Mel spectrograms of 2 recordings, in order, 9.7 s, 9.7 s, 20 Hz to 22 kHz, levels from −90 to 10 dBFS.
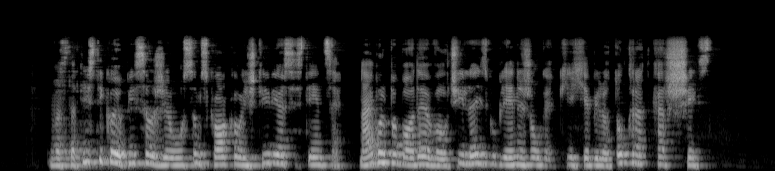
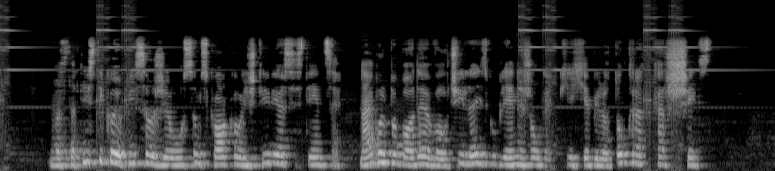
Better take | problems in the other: first | background sound (Bicycle bell); 19 dB below the speech

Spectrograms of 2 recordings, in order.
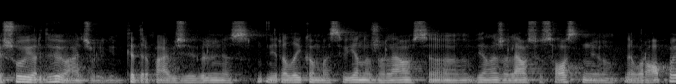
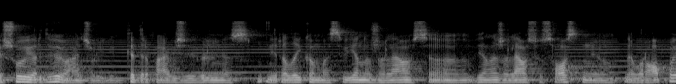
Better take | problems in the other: first | background sound (Wind instrument, woodwind instrument); 16 dB below the speech

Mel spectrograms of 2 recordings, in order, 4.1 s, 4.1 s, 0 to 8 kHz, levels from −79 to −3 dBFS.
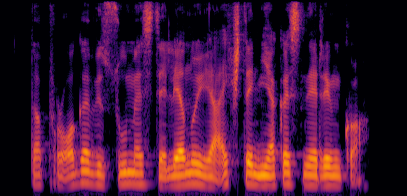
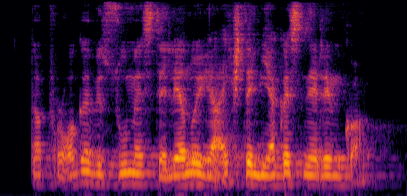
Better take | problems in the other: first | room echo; dies away in 0.6 s

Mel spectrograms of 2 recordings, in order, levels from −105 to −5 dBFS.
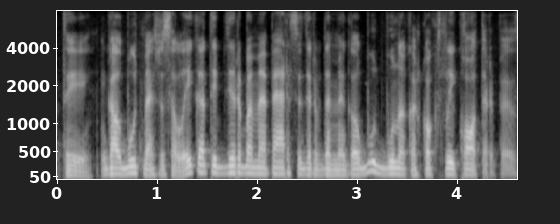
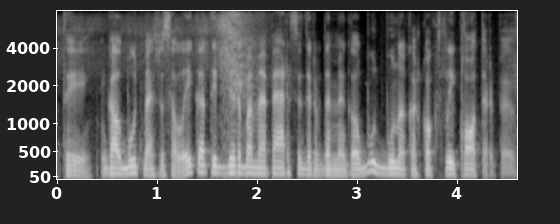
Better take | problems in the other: first | background sound (Fireworks); 19 dB below the speech

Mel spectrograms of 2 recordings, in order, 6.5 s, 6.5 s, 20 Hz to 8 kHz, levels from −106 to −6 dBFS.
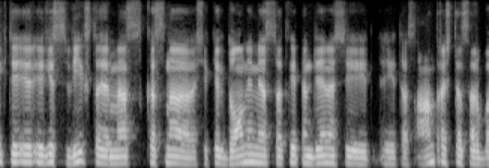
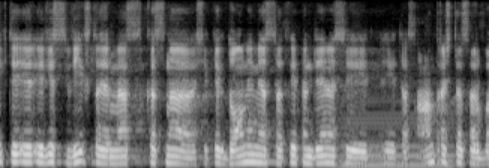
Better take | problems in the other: first | background sound (Bowed string instrument); 18 dB below the speech // room echo; dies away in 1.6 s

